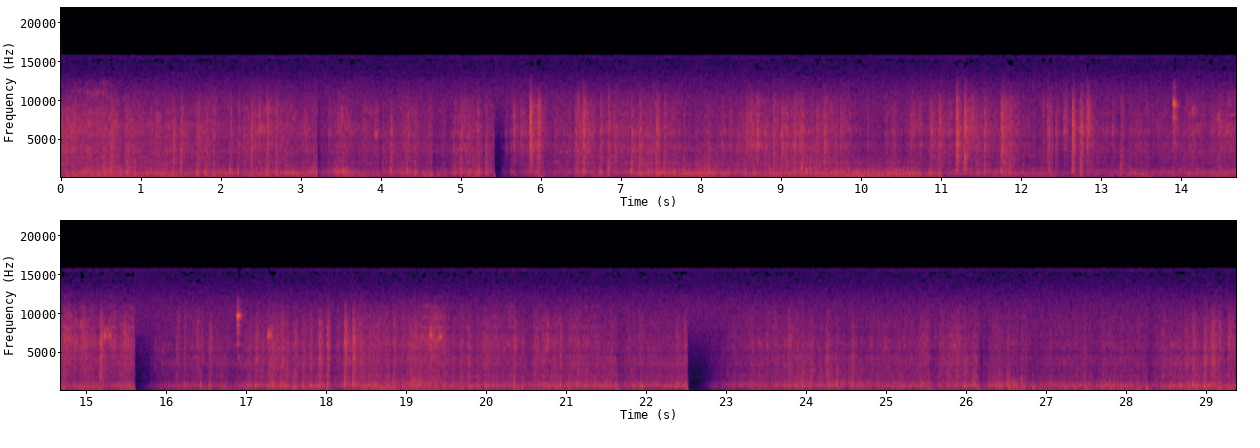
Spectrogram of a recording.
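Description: State Railway of Thailand train running along the line, heard on board: a steady rumble of wheels on the rails with irregular clickety-clack at the rail joints. The sound drops out suddenly three times and swells back in each time.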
